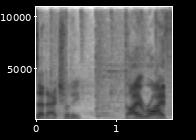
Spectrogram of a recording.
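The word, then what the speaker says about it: Dyrroth: Now I'm gonna be surprised if that is how do you pronounce that actually? Dyroth? I say Dyroth. Yeah. Dyroth, okay.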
